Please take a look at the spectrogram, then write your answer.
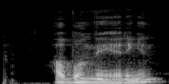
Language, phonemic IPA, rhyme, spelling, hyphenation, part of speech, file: Norwegian Bokmål, /abʊˈneːrɪŋn̩/, -ɪŋn̩, abonneringen, ab‧on‧ne‧ring‧en, noun, NB - Pronunciation of Norwegian Bokmål «abonneringen».ogg
- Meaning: definite singular of abonnering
